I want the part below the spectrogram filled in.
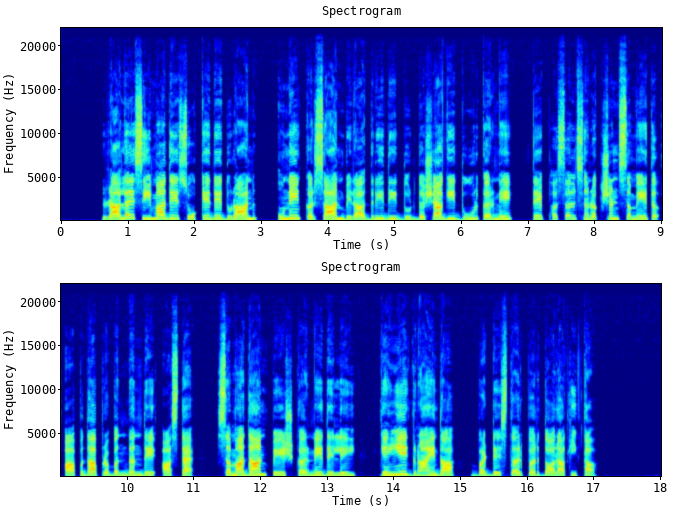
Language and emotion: Dogri, neutral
